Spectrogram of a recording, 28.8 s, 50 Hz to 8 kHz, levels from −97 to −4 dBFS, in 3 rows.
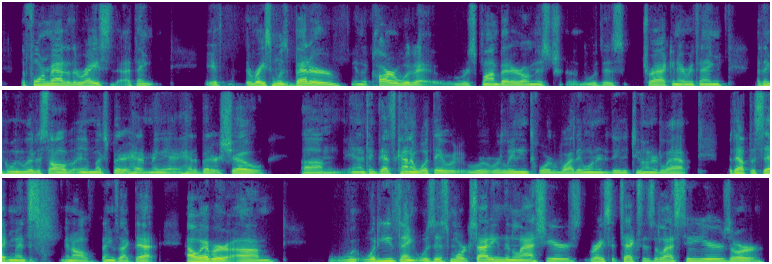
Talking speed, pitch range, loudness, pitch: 195 wpm, 130-155 Hz, -24 LUFS, 135 Hz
